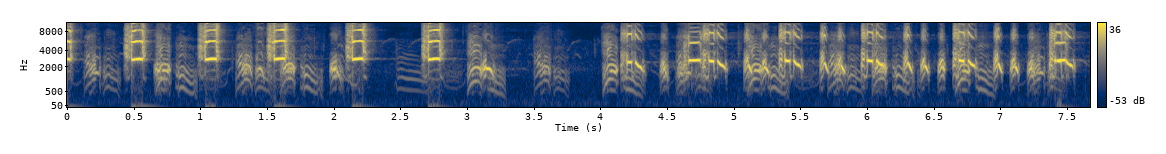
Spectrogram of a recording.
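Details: Grey francolin, a female by the listing, calling in jungle as a hunting sound: loud shrill notes with high piercing overtones repeated roughly twice a second, a brief pause, then a denser overlapping chorus of calls.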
